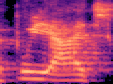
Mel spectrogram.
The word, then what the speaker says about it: Pujat: É PAT que se pronuncie, embora se escreva Pujat.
